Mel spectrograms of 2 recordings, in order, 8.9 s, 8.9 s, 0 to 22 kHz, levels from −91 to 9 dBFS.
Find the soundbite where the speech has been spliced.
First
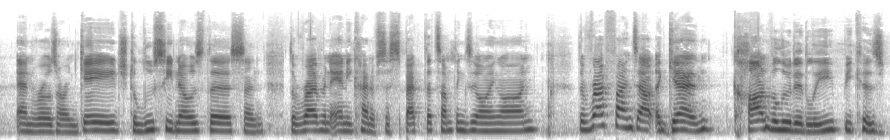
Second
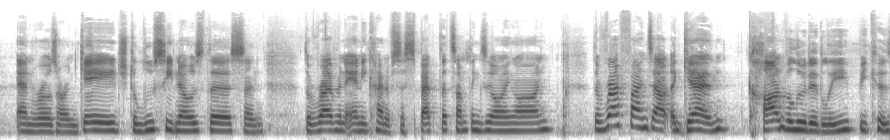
first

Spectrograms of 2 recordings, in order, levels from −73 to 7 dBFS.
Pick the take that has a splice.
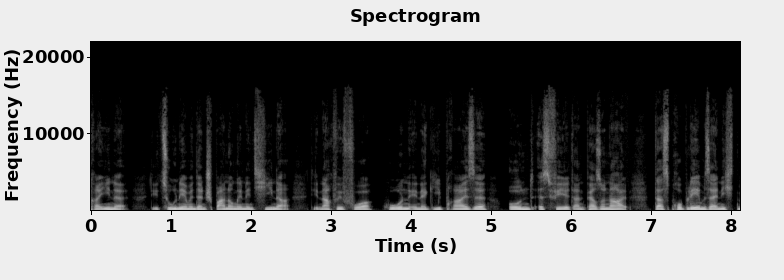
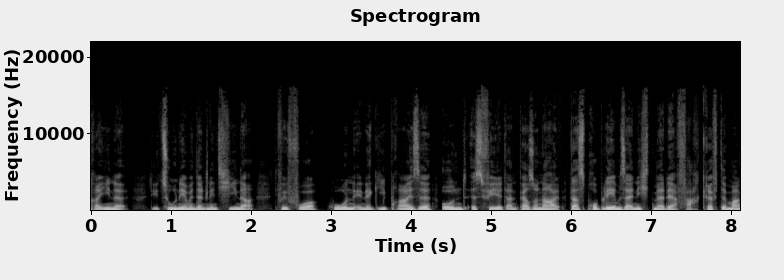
second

